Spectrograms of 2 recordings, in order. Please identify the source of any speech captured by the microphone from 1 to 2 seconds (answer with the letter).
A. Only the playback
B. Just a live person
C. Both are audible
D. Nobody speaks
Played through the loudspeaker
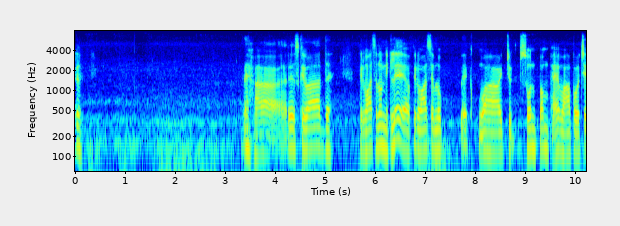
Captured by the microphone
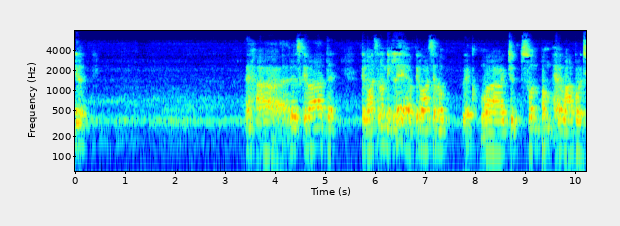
D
